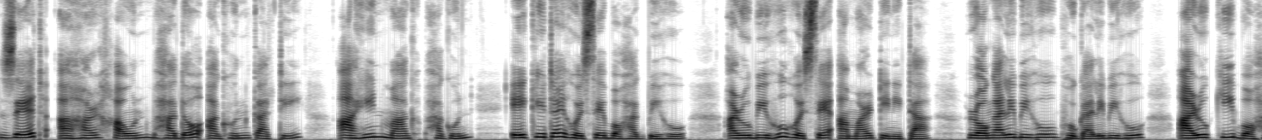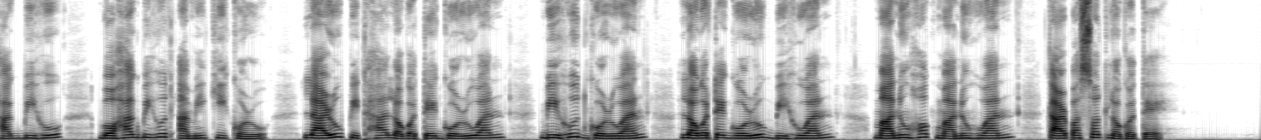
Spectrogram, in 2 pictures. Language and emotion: Assamese, neutral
